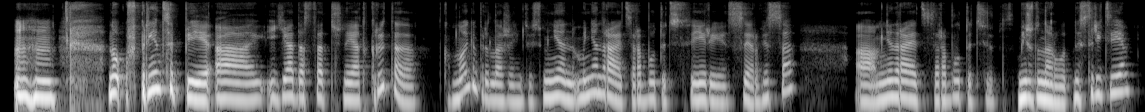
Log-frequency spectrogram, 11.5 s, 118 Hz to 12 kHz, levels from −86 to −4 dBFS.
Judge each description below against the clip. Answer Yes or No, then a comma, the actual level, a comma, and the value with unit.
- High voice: Yes, high, 205 Hz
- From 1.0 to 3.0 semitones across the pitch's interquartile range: Yes, narrow, 2.6 semitones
